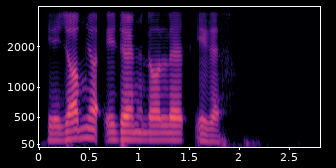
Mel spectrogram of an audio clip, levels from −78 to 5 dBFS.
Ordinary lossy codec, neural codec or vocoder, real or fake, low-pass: none; codec, 44.1 kHz, 3.4 kbps, Pupu-Codec; fake; 3.6 kHz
